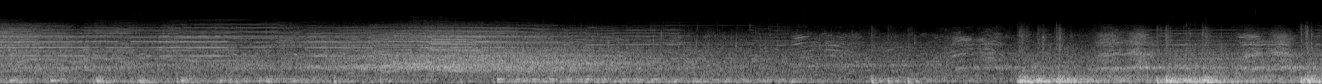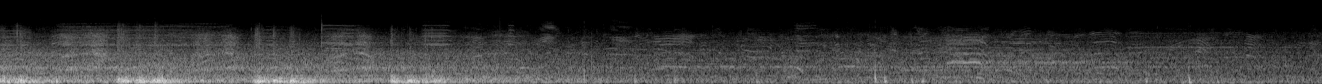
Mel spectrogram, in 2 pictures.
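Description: A crowd murmurs and cheers in a large open stadium.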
